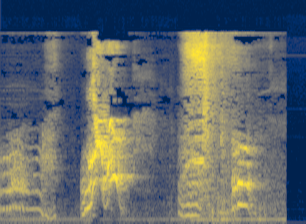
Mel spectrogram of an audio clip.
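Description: Dog barking and growling excitedly during play, a few bursts of rough, throaty vocalizations that shift in pitch, loud and lively against a faint steady hum.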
